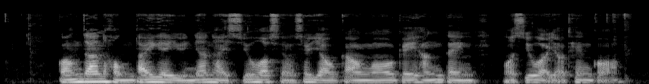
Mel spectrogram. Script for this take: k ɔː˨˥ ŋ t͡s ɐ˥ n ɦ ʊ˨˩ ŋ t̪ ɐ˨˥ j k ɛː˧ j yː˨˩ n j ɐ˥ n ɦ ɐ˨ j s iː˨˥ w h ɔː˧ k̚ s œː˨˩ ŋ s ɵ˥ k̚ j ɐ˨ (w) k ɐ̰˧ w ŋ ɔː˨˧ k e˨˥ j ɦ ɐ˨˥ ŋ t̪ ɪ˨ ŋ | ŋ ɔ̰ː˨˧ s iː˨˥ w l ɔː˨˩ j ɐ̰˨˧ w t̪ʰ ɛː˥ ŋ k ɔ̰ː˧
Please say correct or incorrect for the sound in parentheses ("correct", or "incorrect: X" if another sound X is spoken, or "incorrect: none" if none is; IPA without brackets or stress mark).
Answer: correct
